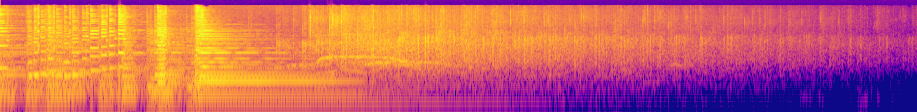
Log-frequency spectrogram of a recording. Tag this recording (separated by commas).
Music, Plucked string instrument, Musical instrument, Guitar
